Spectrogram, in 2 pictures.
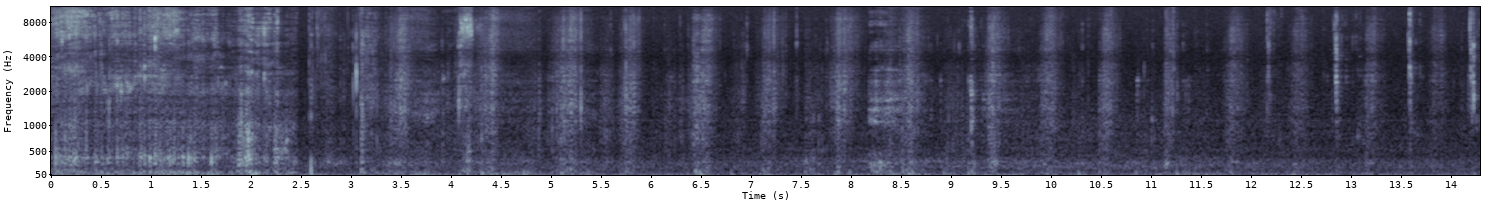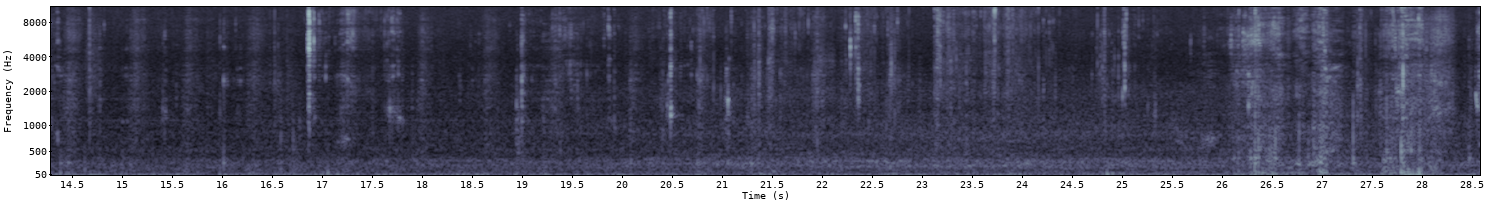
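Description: A person chewing and crunching food close to a microphone: a steady run of small, crisp crunches, louder at first and again near the end.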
